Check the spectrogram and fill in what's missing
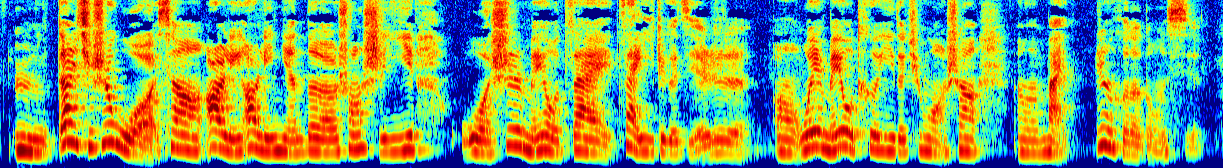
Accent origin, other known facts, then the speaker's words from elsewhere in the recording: China; now in Germany; 二月十号是我们中国人的大年三十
